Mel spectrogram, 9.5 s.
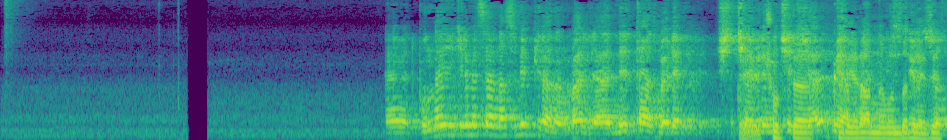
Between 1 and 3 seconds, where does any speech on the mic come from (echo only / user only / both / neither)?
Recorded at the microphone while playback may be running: neither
